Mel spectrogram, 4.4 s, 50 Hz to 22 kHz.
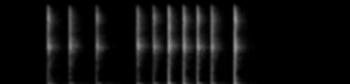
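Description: A snap-like one-shot percussion sample from EZdrummer 2 drum software, triggered about ten times at an uneven pace and coming faster after the first couple of seconds. Each hit is short and sharp with almost no tail.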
